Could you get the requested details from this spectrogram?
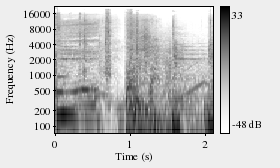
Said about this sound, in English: anyone in my path will die today by my AK. Gunshot, AK. Gunshot, AK. Gunshot, AK.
